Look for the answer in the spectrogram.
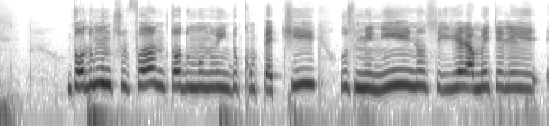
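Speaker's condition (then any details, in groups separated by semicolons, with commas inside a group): Cerebral palsy; diparetic form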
